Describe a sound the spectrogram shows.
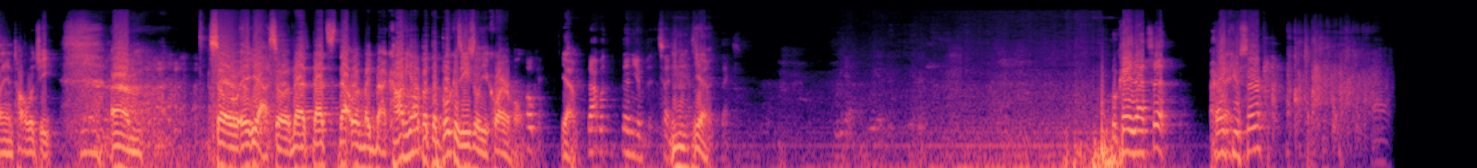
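A man speaks through a microphone in a large echoing room.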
